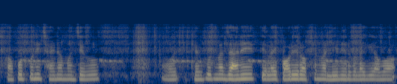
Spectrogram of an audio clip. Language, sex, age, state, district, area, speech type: Nepali, male, 45-60, West Bengal, Darjeeling, rural, spontaneous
